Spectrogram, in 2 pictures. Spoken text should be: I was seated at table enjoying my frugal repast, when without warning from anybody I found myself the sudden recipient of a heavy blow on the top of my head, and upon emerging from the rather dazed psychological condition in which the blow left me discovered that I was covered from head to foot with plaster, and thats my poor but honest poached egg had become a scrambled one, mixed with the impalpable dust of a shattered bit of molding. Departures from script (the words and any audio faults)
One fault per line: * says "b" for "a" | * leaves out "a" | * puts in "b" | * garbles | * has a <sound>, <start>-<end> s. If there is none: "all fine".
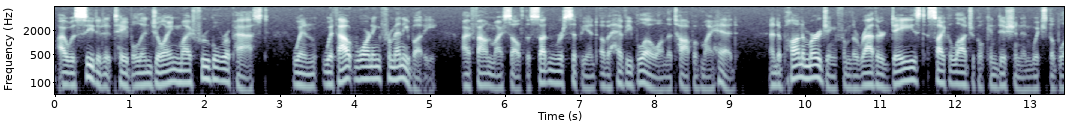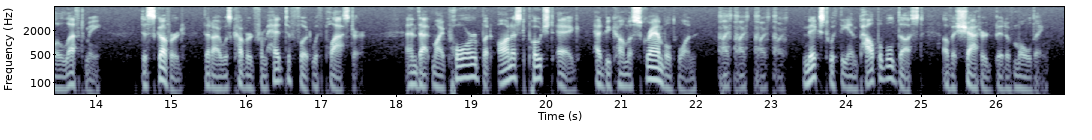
* says "that" for "thats"
* has a laugh, 22.3-23.2 s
